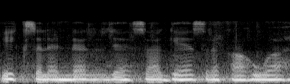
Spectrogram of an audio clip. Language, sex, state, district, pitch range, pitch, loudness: Hindi, female, Jharkhand, Deoghar, 215-225 Hz, 220 Hz, -10 LUFS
